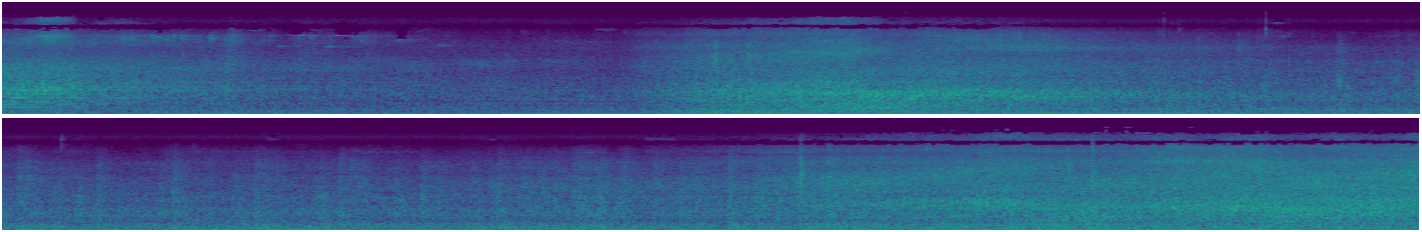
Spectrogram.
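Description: Diesel locomotive and train running steadily, a rumbling noise that grows louder about six and a half seconds in and then holds.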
